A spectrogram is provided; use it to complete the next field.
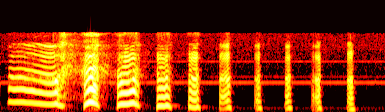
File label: people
